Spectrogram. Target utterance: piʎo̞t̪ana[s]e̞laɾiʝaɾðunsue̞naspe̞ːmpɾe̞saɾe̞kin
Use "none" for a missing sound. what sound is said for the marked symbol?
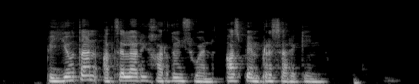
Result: t͡s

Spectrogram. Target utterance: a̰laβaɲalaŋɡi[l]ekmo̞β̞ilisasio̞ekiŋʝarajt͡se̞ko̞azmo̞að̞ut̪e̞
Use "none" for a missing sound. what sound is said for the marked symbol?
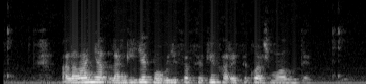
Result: ʎ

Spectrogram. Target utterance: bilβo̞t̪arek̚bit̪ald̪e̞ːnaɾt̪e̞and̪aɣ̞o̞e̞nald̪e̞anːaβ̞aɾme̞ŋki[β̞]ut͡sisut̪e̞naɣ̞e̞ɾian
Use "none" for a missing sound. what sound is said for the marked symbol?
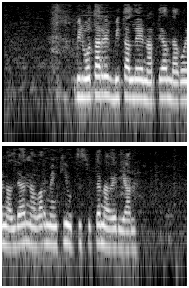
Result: none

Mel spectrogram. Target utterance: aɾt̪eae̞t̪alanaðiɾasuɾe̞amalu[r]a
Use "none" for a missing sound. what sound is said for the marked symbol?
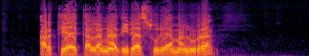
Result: r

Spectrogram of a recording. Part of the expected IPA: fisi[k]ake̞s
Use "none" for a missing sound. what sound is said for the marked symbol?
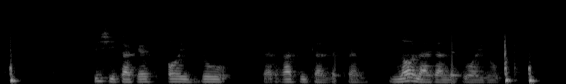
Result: k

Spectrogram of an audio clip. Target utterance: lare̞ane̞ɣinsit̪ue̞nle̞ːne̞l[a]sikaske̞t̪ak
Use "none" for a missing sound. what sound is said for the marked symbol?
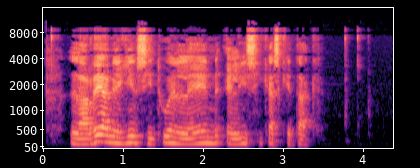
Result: i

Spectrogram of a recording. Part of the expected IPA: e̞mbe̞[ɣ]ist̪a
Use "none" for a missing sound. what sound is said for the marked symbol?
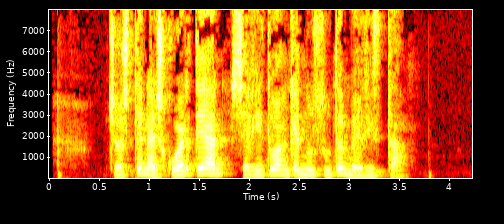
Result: ɣ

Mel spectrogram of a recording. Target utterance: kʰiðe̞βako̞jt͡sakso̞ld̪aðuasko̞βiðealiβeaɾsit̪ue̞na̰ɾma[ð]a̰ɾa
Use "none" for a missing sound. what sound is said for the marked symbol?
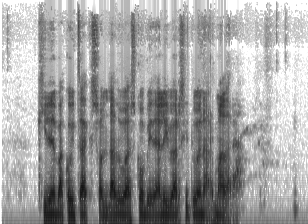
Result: ð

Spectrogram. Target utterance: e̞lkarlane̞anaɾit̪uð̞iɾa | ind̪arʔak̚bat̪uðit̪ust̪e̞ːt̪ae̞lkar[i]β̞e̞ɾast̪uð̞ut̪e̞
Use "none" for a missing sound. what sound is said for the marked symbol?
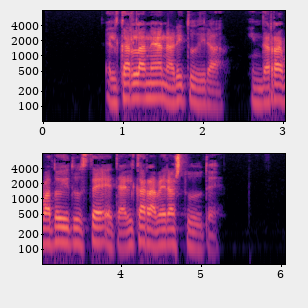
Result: a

